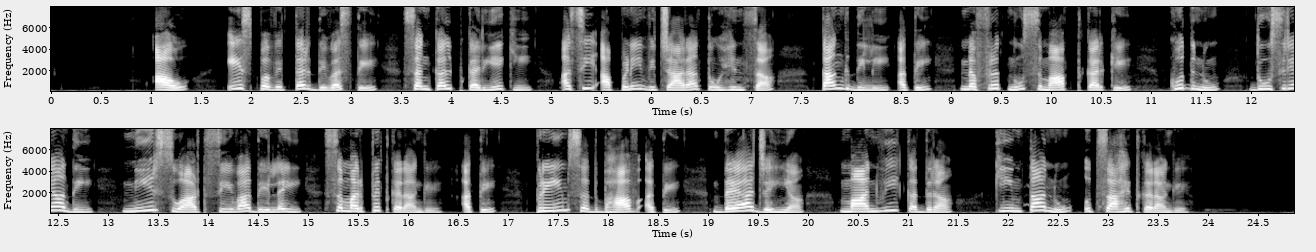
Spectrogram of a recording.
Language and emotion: Punjabi, neutral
